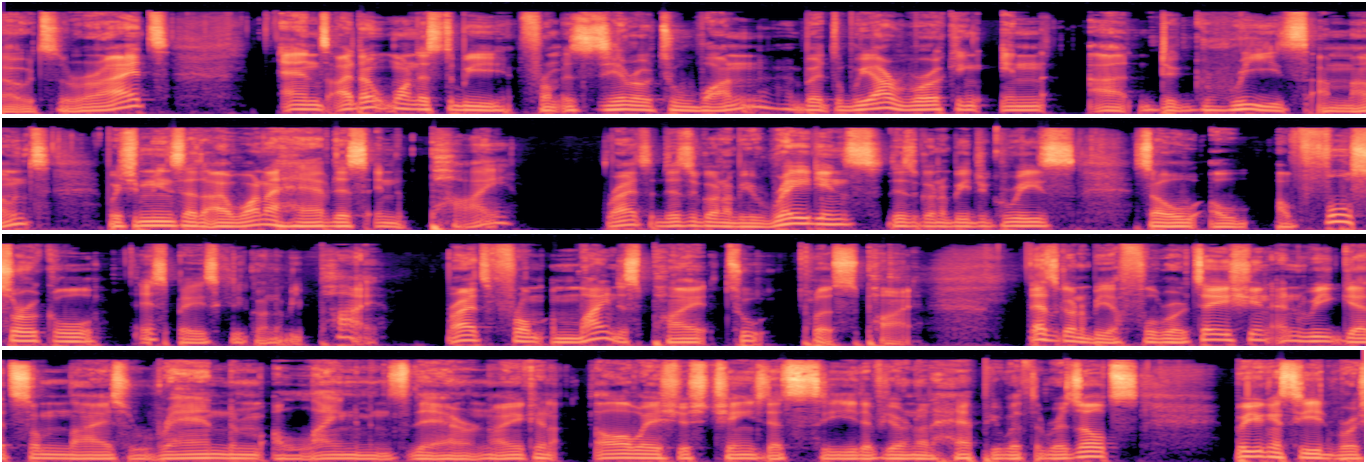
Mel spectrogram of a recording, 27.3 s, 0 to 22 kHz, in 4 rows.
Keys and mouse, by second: 5.5 ctrl+right click, 6.7 ctrl+z, 8.0 shift+middle click, 14.0-17.8 drag, 18.7-20.9 middle drag, 21.4 KP_1, 22.3 shift+middle drag, 23.4 click, 23.6 click, 24.0 click, 25.3 click, 26.3-26.7 middle drag.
